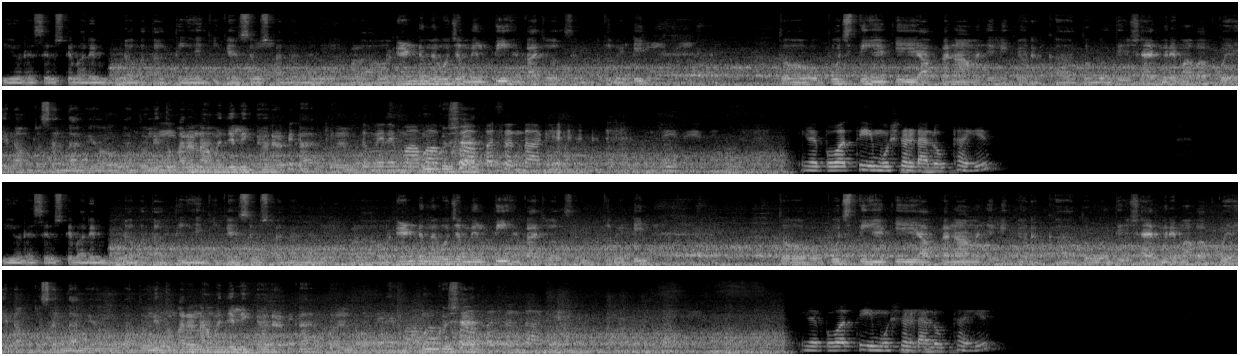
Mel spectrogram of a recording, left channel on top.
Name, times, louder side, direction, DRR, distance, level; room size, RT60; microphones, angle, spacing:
voice 1, 0.0-7.1 7.8-17.1 21.6-21.7, equal, 15° right, 1.0 m, -28 dB
sound 1, 1.1-20.2, right 2 dB, 90° right, 0.8 m, -30 dB
voice 2, 2.4-2.8 6.2-7.0 13.9-14.5 15.2-15.4 15.9-20.0 20.3-22.2, left 4 dB, 65° left, 0.9 m, -31 dB
8.9 x 5.8 x 2.5 m
head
